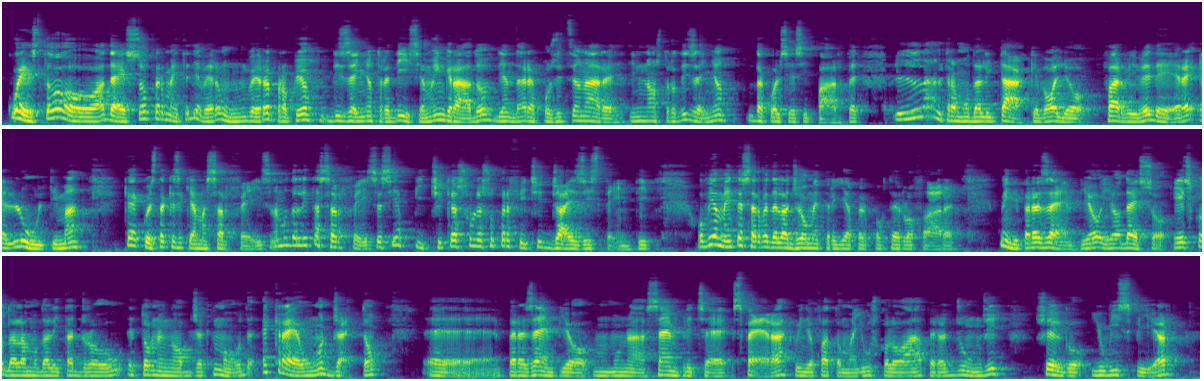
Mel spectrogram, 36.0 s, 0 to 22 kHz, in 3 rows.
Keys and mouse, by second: 0.4 middle click, 5.7 shift+middle click, 6.1 middle click, 8.6 shift+middle click, 8.8 middle click, 10.8 shift+middle click, 11.4 middle click, 12.4 click, 18.2 middle click, 19.1 shift+middle click, 19.5 middle click, 22.9 middle click, 24.1 ctrl+Tab.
